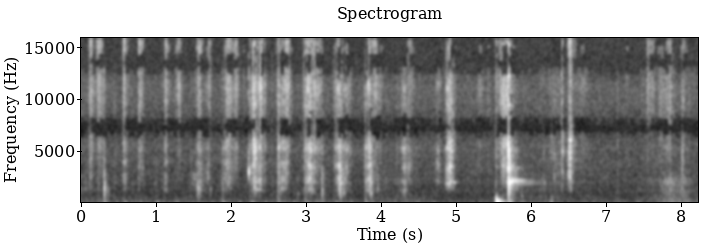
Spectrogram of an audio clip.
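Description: Screwdriver unscrewing the small brass idle jet from a Honda 200X carburetor: faint repeated ticks and scrapes of metal on metal, then one sharper click with a short metallic ring about five and a half seconds in.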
